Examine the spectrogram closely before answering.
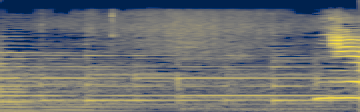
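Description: A blue-eyed cat lying on a windowsill meows in one drawn-out, tonal call that holds steady and then rises sharply in pitch and loudness at the end, with no talking.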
